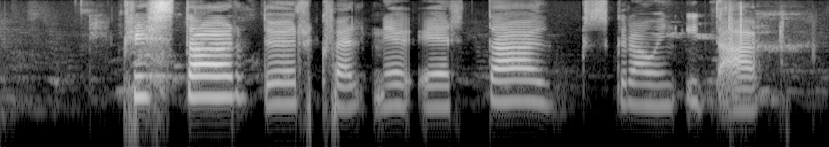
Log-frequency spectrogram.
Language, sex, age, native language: Icelandic, female, 18-19, Icelandic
